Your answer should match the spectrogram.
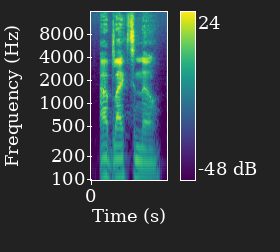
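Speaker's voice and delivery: usual speaking voice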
